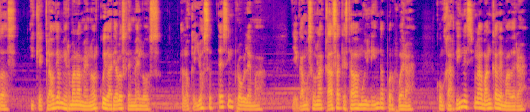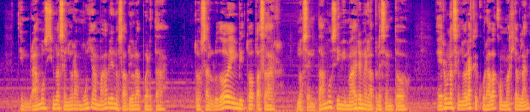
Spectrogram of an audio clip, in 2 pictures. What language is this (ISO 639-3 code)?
spa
